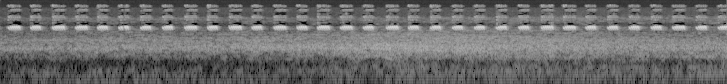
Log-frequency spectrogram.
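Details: Cricket courting in the night, heard as even, high-pitched pulses roughly twice a second, set against a louder broad hiss and low rumble.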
